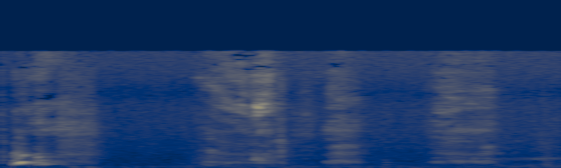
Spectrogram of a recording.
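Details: Rusty, a pet Shih Tzu, angry at his bath towel after being bathed: one sharp bark-like burst, then three softer growling grumbles about half a second each. A person talks to him over it, urging him to get the towel.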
